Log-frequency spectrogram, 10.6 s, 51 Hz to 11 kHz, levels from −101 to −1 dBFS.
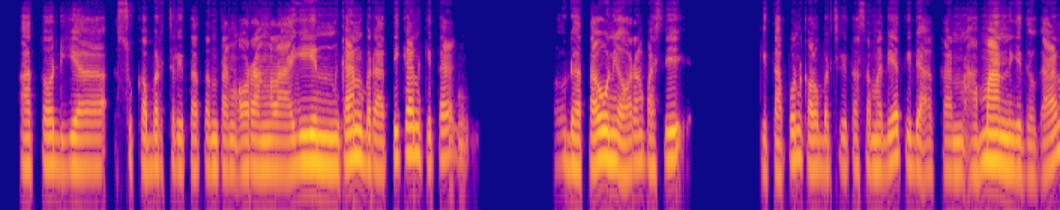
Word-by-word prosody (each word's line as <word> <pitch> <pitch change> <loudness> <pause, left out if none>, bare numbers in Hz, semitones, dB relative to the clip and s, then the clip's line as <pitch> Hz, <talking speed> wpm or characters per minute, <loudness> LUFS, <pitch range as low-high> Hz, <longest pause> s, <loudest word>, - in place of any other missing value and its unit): atau 165 +1 -4
dia 160 0 -2
suka 155 -2 -8
bercerita 160 -1 -6
tentang 155 -2 -5
orang 155 0 0
lain 165 +2 +5
kan, 190 +3 +6
berarti 165 0 -2
kan 215 0 +3
kita 190 +3 -5 1.0
udah 170 -2 -2
tahu 180 +4 +5
nih 165 - +2
orang 170 +5 -3
pasti 185 +5 +1 0.7
kita 150 -3 -8
pun 185 +5 -3
kalau 155 -1 -3
bercerita 155 +1 -10
sama 155 -1 -4
dia 190 +4 +1
tidak 155 -4 -6
akan 150 -1 -5
aman 165 +2 +4
gitu 140 -3 -5
kan, 165 - -2
160 Hz, 155 wpm, -21 LUFS, 150-175 Hz, 1.0 s, kan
